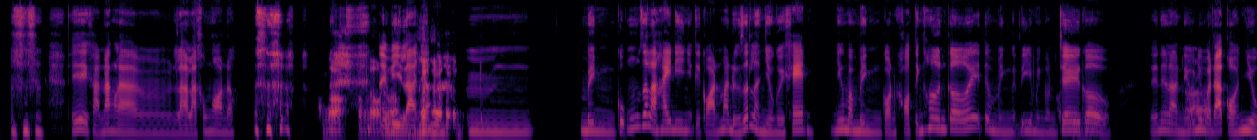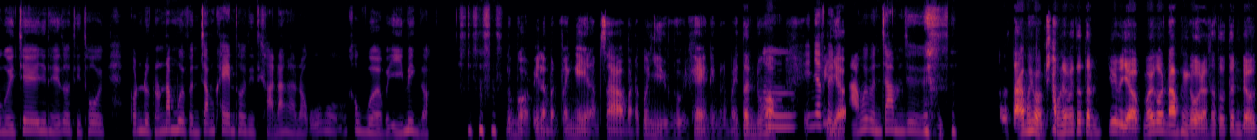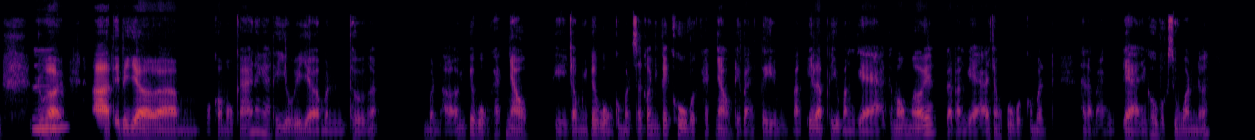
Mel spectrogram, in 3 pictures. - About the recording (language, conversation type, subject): Vietnamese, podcast, Bạn bắt đầu khám phá món ăn mới như thế nào?
- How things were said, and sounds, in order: laugh; laugh; tapping; laugh; other background noise; chuckle; laugh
